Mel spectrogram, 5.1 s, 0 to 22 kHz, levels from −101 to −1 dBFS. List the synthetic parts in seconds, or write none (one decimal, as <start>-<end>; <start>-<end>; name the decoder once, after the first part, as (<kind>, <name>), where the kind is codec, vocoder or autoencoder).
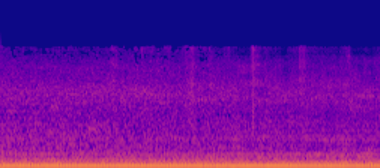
3.1-5.1 (codec, SNAC)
